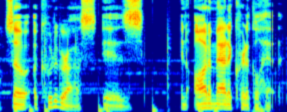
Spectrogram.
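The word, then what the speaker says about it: coup de grâce: So as a coup de grace, that is, hold on, am I pronouncing that right, or is it coup de grace? – I think it's supposed to be coup de grace.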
